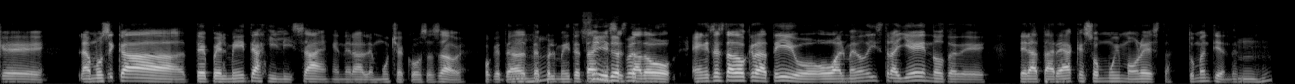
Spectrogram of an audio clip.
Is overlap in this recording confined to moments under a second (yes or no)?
no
